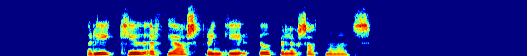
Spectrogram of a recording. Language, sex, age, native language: Icelandic, female, 30-39, Icelandic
